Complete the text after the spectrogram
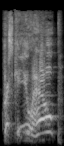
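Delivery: imitated high-pitched nagging; exasperated plea. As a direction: mimic a fed-up parent calling for help. Voicing exasperated mother asking help.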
